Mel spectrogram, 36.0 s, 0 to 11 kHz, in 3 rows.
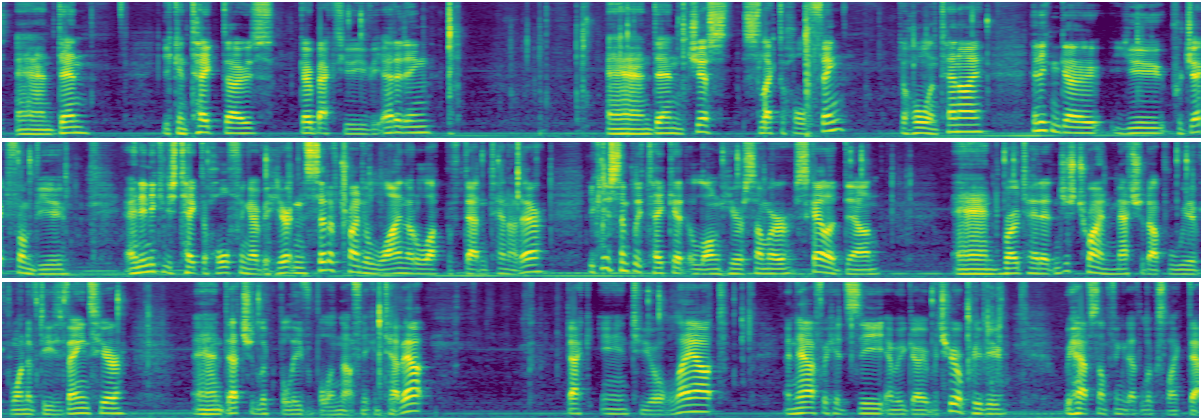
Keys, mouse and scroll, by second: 0.9-2.0 middle drag, 3.6 click, 4.5 KP_1, 5.1-6.4 scroll up 2, 5.5-6.8 shift+middle drag, 8.1 ctrl+l, 8.8-9.1 scroll down 1, 9.1 g, 9.8 right click, 10.3-12.3 scroll up 1, 12.3 u, 14.6 click, 15.7-17.0 middle drag, 15.7 g, 17.0 right click, 18.2 right click, 18.4 g, 19.4 click, 19.7 s, 20.6 click, 21.0 r, 22.1 click, 23.0 click, 23.0 g, 23.8-25.5 drag, 25.5 g, 30.5 click, 31.1 scroll down 1, 31.3-32.1 middle drag, 33.4 z, 33.6-33.9 scroll down 1, 33.9 a, 34.0-35.9 middle drag.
